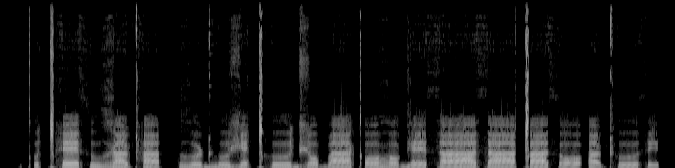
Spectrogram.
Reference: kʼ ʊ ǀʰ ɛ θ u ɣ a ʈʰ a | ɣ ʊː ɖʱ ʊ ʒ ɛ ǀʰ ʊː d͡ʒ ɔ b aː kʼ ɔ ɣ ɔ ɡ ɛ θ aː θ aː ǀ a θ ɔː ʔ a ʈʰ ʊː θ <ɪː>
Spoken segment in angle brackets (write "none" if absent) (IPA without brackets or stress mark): ɪ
